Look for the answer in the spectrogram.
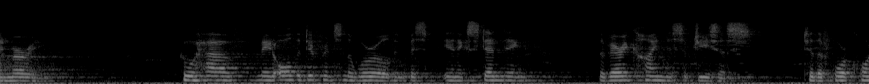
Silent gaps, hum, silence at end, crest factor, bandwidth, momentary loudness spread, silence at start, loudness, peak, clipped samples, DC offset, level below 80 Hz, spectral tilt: none; none; 0 s; 18 dB; 8 kHz; 21 LU; 0 s; -42 LUFS; -24 dBFS; under 0.1%; under 0.1%; -56 dBFS; -5 dB/octave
